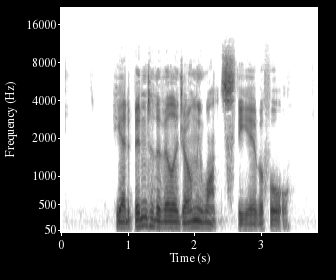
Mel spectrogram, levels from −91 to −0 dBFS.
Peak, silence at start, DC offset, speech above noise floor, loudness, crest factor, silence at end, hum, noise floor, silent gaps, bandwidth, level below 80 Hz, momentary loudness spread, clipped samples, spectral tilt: -8 dBFS; 0.8 s; under 0.1%; 49 dB; -25 LUFS; 18 dB; 0.45 s; none; -74 dBFS; none; 11 kHz; -60 dBFS; 7 LU; under 0.1%; -4.5 dB/octave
